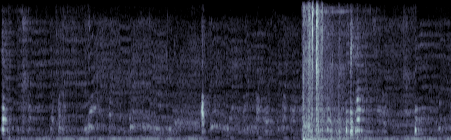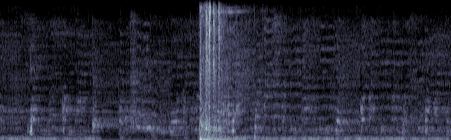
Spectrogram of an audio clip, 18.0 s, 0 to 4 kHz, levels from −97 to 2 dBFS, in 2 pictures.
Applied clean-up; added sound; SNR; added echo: neural mask model DeepFilterNet 3.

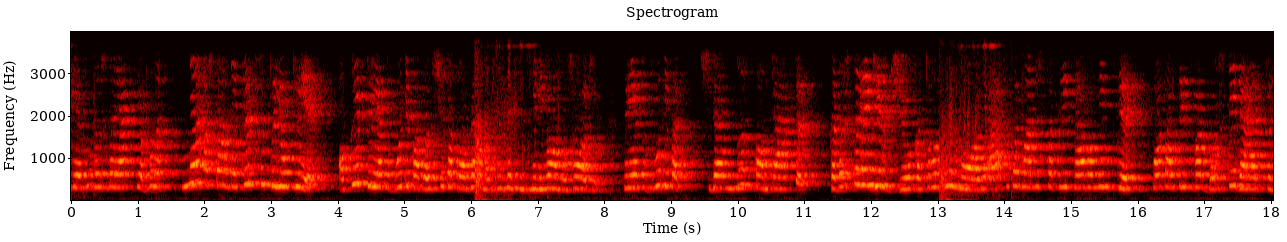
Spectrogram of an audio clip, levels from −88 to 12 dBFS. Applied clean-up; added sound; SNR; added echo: neural separator model SepFormer DNS4.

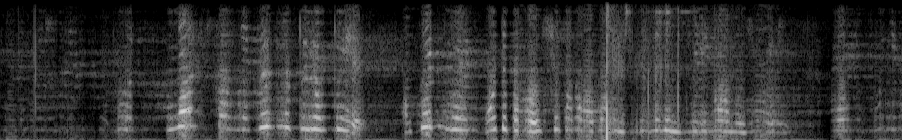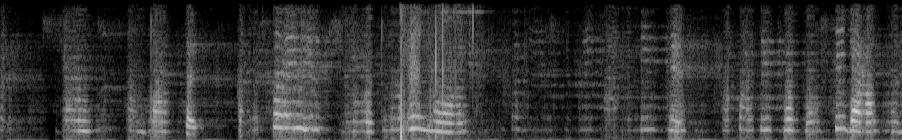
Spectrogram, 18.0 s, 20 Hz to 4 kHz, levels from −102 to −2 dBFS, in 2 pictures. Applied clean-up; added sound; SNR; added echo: neural separator model SepFormer WHAMR!.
